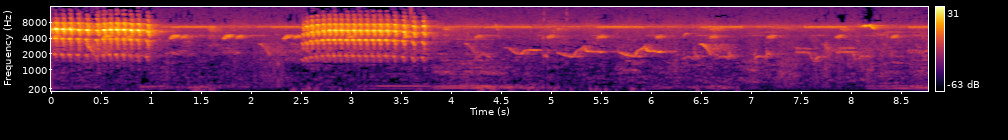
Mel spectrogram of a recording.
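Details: Guira cuckoo, called anu-branco in Brazil, calling a warning to others: two loud grating rattles of fast pulses, each about a second long, followed by quieter chirps and twittering from other birds.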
